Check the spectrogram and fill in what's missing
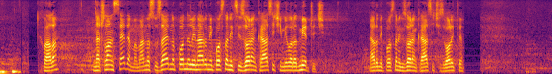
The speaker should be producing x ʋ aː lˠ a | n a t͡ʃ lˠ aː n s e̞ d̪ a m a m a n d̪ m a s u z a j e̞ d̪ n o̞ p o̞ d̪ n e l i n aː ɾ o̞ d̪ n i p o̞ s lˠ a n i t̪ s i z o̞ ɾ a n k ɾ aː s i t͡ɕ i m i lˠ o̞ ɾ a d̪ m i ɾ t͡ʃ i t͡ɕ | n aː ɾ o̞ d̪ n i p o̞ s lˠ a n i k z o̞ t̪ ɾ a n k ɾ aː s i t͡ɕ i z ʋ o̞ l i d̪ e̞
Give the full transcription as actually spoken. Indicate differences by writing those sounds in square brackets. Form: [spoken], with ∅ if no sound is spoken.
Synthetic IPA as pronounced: x ʋ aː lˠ a | n a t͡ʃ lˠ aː n s e̞ d̪ a m a m a n d̪ m a s u z a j e̞ d̪ n o̞ p o̞ d̪ n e l i n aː ɾ o̞ d̪ n i p o̞ s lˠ a n i t̪ s i z o̞ ɾ a n k ɾ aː s i t͡ɕ i m i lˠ o̞ ɾ a d̪ m i ɾ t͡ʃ i t͡ɕ | n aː ɾ o̞ d̪ n i p o̞ s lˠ a n i k z o̞ [∅] ɾ a n k ɾ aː s i t͡ɕ i z ʋ o̞ l i [t̪] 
